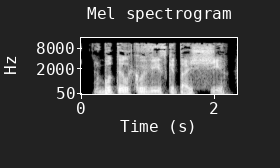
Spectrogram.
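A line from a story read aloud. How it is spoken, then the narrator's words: Hissed. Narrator (Russian): прошипел Дамир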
